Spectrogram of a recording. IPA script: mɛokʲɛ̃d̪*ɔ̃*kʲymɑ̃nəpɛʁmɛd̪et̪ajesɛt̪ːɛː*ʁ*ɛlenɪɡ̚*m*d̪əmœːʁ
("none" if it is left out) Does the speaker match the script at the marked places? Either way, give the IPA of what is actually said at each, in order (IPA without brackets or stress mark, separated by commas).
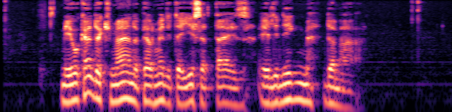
ɔ, z, m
